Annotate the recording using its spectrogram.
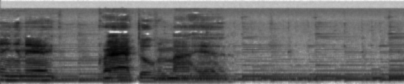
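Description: Acoustic guitar strummed in steady chords, with a man singing short phrases over it in the first three seconds. After that the guitar plays alone and more quietly.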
